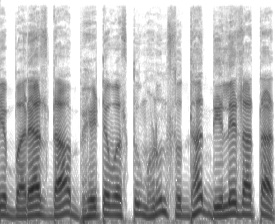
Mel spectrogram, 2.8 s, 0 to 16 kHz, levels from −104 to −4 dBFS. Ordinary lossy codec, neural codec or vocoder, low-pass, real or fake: none; vocoder, 44.1 kHz, 128 mel bands every 256 samples, BigVGAN v2; 14.4 kHz; fake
